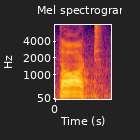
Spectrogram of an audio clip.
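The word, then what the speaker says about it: taught: है आपका साइलेंट है टॉट जी एच यह साइलेंट है।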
